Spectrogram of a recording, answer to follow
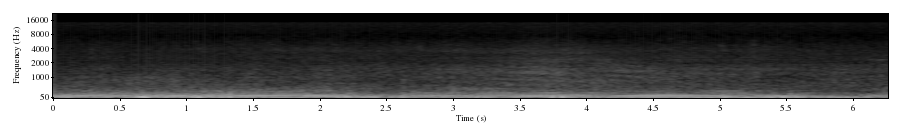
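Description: Low, steady rumble of a motor vehicle's engine running, swelling and easing off a little.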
